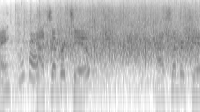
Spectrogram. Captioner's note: audience applauding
